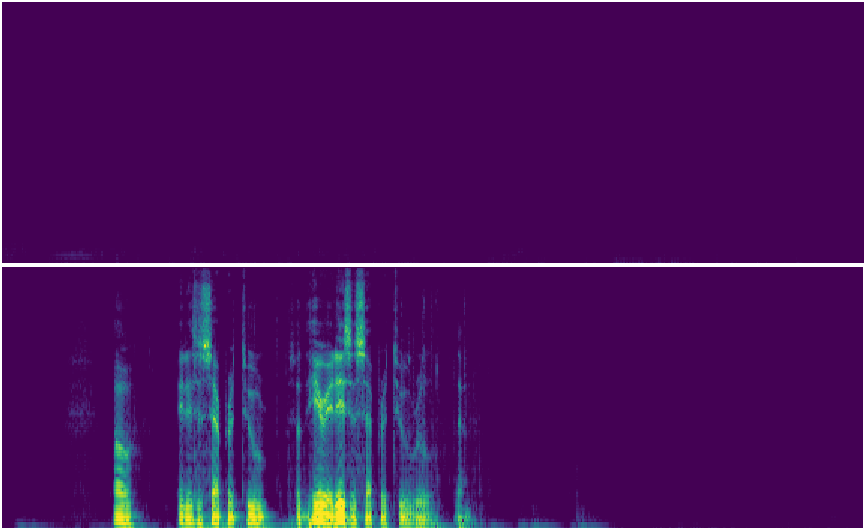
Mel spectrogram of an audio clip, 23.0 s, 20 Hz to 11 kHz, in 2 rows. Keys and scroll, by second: 8.3 typing, 11.6 k, 12.8-18.9 typing, 16.3 Escape, 19.0 Return.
